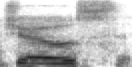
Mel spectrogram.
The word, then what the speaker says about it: Jose: I'm pretty easy to find on social media if they just search my name, Phil Jose, and the last name is spelled J-O-S-E.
